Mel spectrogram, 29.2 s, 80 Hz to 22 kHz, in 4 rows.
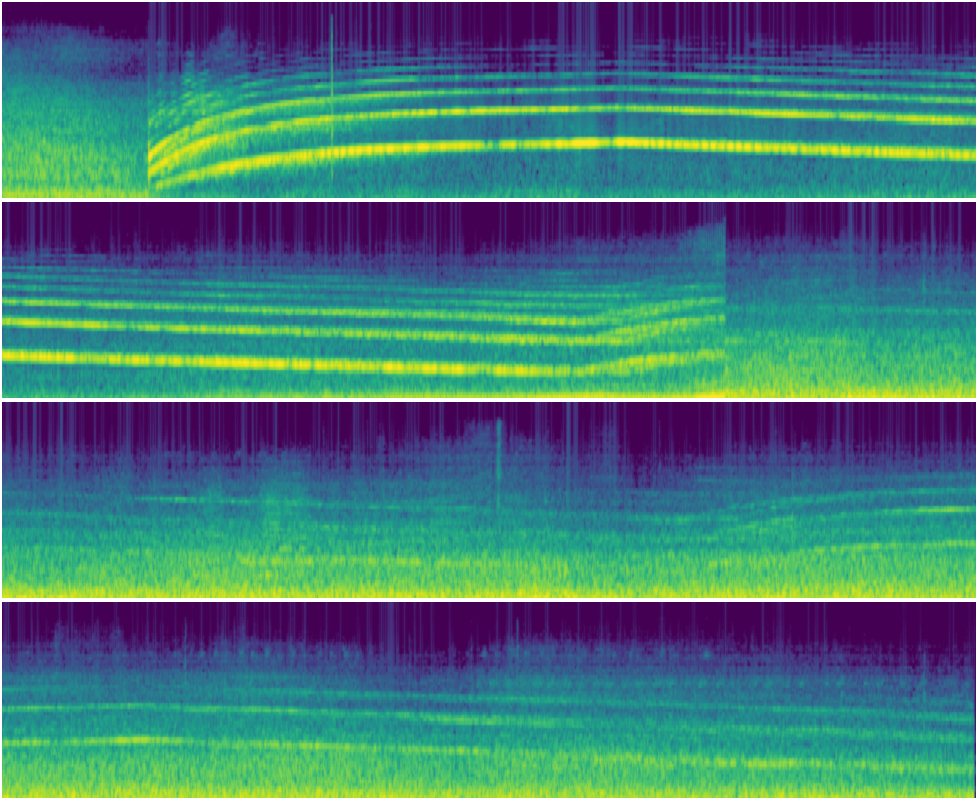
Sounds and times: Police car (siren): 0:01.1 - 0:29.2.

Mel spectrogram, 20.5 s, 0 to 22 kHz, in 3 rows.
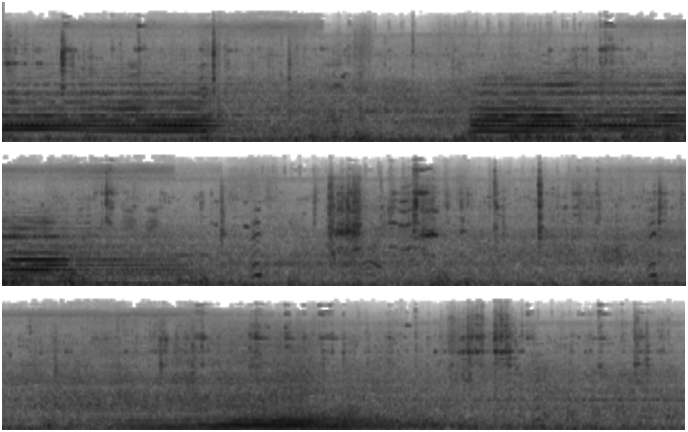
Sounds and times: Train horn: 0:00.0 - 0:03.1, 0:04.6 - 0:08.8
Railroad car, train wagon: 0:00.0 - 0:20.5.

